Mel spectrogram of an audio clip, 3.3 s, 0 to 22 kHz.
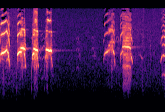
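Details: Osprey calling at its nest as fish arrives for lunch, 12 July 2022, nest camera 4: four sharp, high chirps in quick succession, a pause, then several more harsh calls.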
